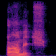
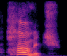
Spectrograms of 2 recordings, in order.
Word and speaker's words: homage: as as opposed to over in the UK you will pronounce the h and it would be homage so you got homage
